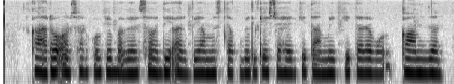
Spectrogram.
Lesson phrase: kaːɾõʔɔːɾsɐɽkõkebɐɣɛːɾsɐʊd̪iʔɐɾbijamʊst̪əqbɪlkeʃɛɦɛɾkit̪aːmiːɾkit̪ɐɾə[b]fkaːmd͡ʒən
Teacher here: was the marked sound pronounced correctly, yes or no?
no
